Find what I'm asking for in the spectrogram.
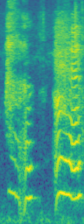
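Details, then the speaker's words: Baby girl, just woken from sleep and irritable, crying for attention: two short wailing cry bursts with a clear, strong voice; ordinary infant crying. "तिला वाटतं तिच्यासोबत सगळ्यांनी गप्पा मारा हे बघा ती रडायला"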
